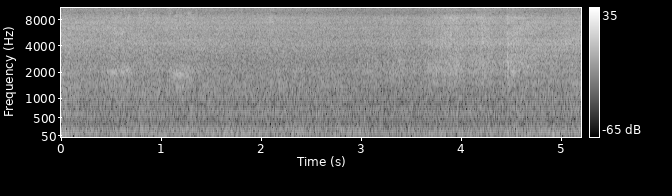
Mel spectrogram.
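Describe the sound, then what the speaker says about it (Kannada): Sea waves crash steadily on the beach at Kundapura, a continuous loud roar of surf mixed with wind buffeting the microphone, with no talk. "ಎಷ್ಟು ಅಲೆಗಳು ಚೆನ್ನಾಗಿ ಬರ್ತಾಯಿದ್ದಿಲ್ಲ"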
